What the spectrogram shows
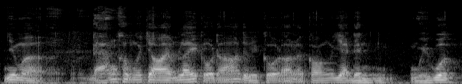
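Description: A man voicing a frightened former policeman who pleads softly and confesses. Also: low voice, steady tone, moderate pace, vocal fry. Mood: confessing. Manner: pleading, soft and apologetic.

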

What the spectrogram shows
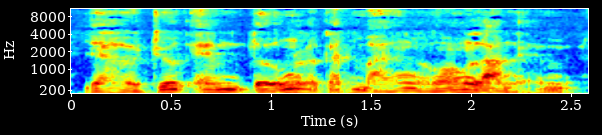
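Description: A frightened young man begging forgiveness, as a man retells his words. He speaks softly and apologetically, pleading in a low, gravelly, dark voice. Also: a little fast. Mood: confessing.

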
